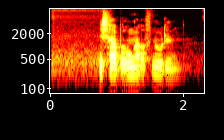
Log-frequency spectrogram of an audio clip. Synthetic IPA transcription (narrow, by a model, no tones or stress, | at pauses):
ʔɪçhaːbəhʊŋɐʔa̰ʊfnuːdl̩n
